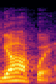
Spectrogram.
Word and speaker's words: Yahweh: be uttered at all most Scholars agree the name would have been pronounced Yahweh but there were no vowels in ancient Hebrew Hebrew it wasn't until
